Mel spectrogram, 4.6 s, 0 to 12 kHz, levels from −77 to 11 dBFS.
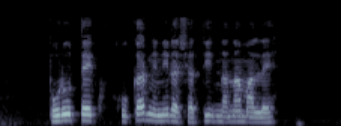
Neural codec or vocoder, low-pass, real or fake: none; 7.2 kHz; real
